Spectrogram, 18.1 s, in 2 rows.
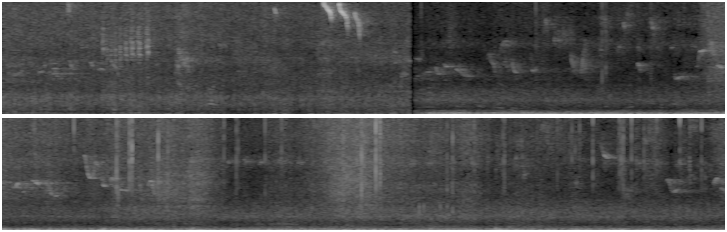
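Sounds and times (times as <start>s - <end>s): songbirds chirping: 0.0s - 18.0s
loud uneven low rumble: 5.2s - 18.0s.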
